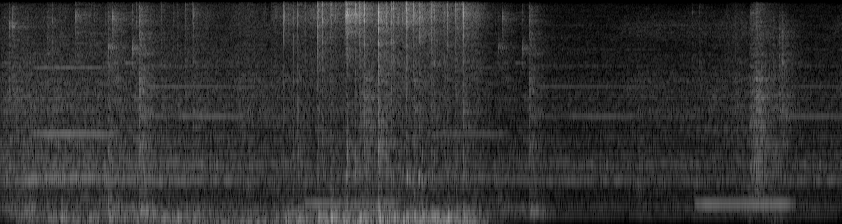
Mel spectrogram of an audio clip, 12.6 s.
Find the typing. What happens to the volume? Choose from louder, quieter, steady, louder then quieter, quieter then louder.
louder.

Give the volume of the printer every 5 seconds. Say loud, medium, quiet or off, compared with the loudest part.
loud, medium, loud.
